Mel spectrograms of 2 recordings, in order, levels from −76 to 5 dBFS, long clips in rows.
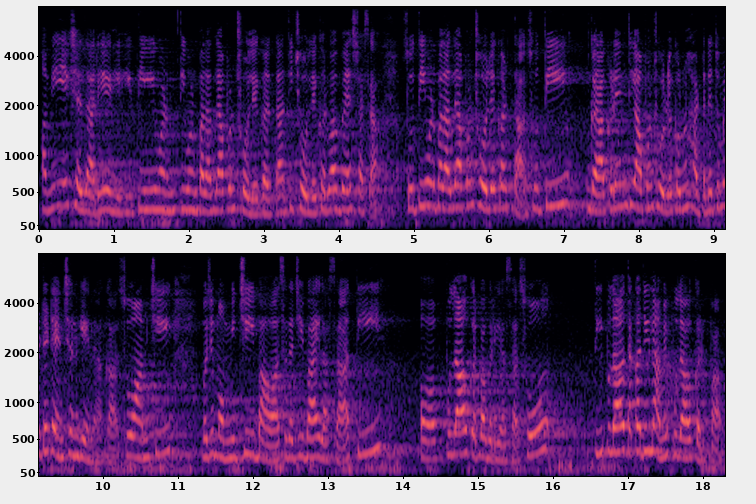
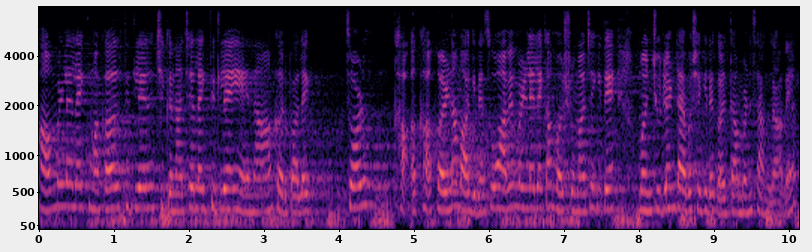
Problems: background sounds at intervals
